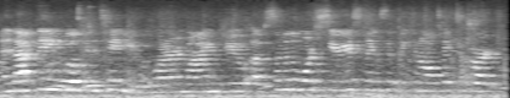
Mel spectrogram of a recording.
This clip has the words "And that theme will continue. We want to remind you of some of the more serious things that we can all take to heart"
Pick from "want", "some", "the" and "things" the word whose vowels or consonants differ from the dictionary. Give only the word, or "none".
want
